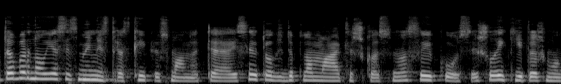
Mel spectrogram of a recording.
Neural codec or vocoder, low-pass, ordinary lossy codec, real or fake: codec, 44.1 kHz, 3.4 kbps, Pupu-Codec; 9.9 kHz; MP3, 48 kbps; fake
